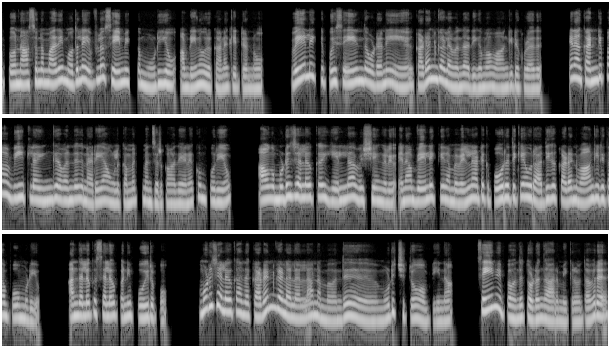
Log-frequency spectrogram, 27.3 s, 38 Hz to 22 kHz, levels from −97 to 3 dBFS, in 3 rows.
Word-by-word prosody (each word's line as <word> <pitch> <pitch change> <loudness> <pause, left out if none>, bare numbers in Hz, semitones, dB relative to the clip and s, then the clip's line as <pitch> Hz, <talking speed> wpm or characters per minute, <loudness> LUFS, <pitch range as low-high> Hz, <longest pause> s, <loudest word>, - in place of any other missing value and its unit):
இப்போ 220 -1 -6
நா - - +3
சொன்ன 235 -1 +1
மாரி 220 +4 +3
மொதல்ல 240 +6 +2
எவ்ளோ 270 +7 -1
சேமிக்க 230 -1 +2 0.2
முடியும், 205 +3 +1
அப்படின்னு 175 +3 +1
ஒரு 185 - +1
கணக்கிடணும். 170 -1 -3 0.5
வேலைக்கு 300 +1 +2
போய் 235 +1 +1
சேர்ந்த 240 +3 +3
உடனே, 205 +4 0 0.4
கடன்கள 260 +4 +2
வந்து 180 +2 0
அதிகமா 175 +1 -1
வாங்கிடக்கூடாது. 170 -1 -3 0.5
ஏன்னா, 300 0 +3
கண்டிப்பா 280 +6 +2 0.2
வீட்ல 240 -1 +1 0.2
இங்க 215 +3 +1
வந்து, 210 +2 +1 0.2
நெறைய 185 +3 -1
அவுங்களுக்கு 180 -2 -3
கமிட்மெண்ட்ஸ் 195 0 -3
இருக்கும், 175 +1 -4
அது 175 - -2
எனக்கும் 195 +7 -2
புரியும். 195 +2 -1 0.5
அவுங்க 225 +1 +3
முடிஞ்ச 260 +4 +2
அளவுக்கு 245 0 0 0.3
எல்லா 220 +5 +1 0.2
விஷயங்களையும் 200 -3 -1
ஏன்னா 210 +2 +1
வேலைக்கு 225 +3 0
நம்ம 195 -3 0
வெளிநாட்டுக்கு 230 +4 0
போறதுக்கே, 235 +3 +2
ஒரு 235 - +2
அதிக 220 +6 0
கடன் 200 +2 +1
வாங்கிட்டுதான் 225 +1 0
போ 190 - -2
முடியும். 160 -3 -5 0.5
அந்த 215 +2 +3
அளவுக்கு 225 +3 0
செலவு 210 +1 +1
பண்ணி 205 +3 +1
போயிருப்போம். 195 0 -1 0.5
முடிஞ்ச 370 +7 +2
அளவுக்கு 270 -1 +1
அந்த 225 -2 +1
கடன்களலெல்லாம் 220 - +1
நம்ம 180 -3 -1
வந்து 175 +6 0 0.5
முடிச்சுட்டோம் 190 -3 -2
அப்படின்னா, 155 +1 -5 0.5
சேமிப்ப 295 - +4
வந்து 185 +2 +1
தொடங்க 180 +1 +1
ஆரம்பிக்கணும் 160 0 -4
தவிர, 205 +6 +1
210 Hz, 145 wpm, -23 LUFS, 180-235 Hz, 0.5 s, சேமிப்ப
